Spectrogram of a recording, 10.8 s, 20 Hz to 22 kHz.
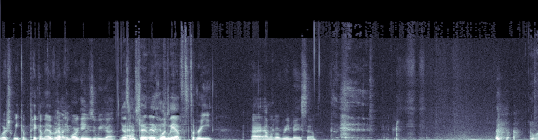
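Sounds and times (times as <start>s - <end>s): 
speech: 0.0s - 4.3s, 5.0s - 7.0s
faint breathy background: 4.3s - 4.8s
person coughing harshly: 9.9s - 10.5s.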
